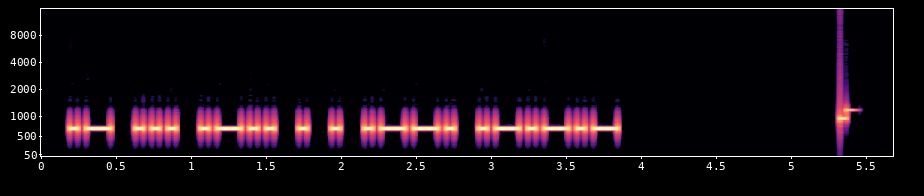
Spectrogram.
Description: Morse code, heard as a keyed tone, about 22 wpm, 700 Hz. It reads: ASLEEP.
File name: practice / 22wpm / Sentences with 3-Word Phrases - 22wpm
